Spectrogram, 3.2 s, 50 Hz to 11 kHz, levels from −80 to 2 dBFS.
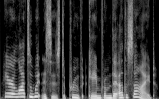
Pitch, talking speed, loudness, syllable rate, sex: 255 Hz, 245 wpm, -16 LUFS, 6.4 syllables/s, female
